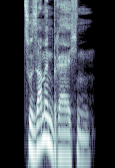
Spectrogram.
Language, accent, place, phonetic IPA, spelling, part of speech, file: German, Germany, Berlin, [t͡suˈzamənˌbʁɛːçn̩], zusammenbrächen, verb, De-zusammenbrächen.ogg
- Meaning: first/third-person plural dependent subjunctive II of zusammenbrechen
